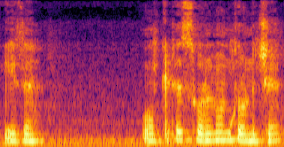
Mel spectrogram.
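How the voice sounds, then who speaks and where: A man voicing a young man in a cartoon, gently teasing and persistent. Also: medium pitch, little pitch movement, quick pace, noisy background, natural voice. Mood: earnest. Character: young man leaving for abroad, tender and teasing. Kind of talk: cartoon voice acting.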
